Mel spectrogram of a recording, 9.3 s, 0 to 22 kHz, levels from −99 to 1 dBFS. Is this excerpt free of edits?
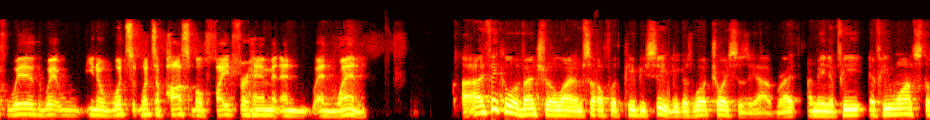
yes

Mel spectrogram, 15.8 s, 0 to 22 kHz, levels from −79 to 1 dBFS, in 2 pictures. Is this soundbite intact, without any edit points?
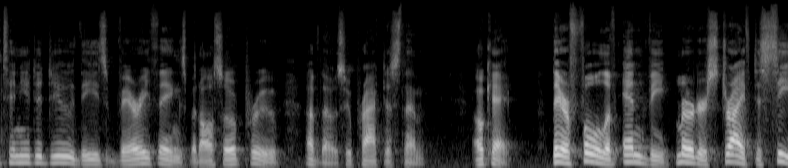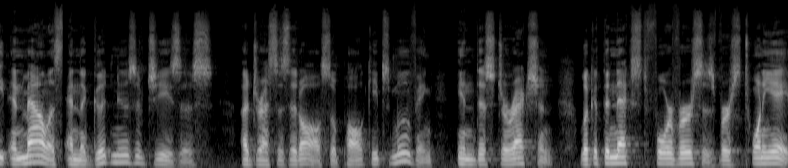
no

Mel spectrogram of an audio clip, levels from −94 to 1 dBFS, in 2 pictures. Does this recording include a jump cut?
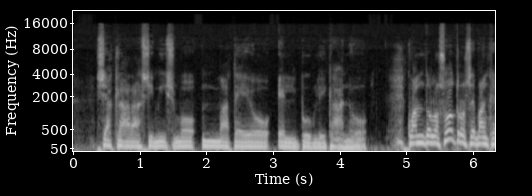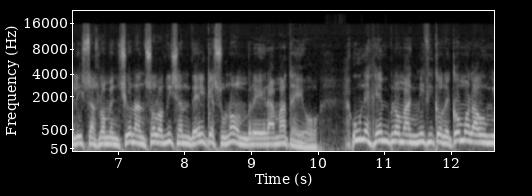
no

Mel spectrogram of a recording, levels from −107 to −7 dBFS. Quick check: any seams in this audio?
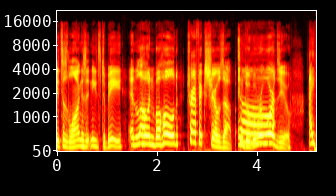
yes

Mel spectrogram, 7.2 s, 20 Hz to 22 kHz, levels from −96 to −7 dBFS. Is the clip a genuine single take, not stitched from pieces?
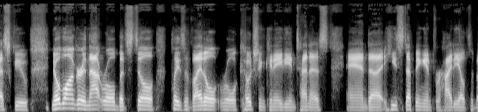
yes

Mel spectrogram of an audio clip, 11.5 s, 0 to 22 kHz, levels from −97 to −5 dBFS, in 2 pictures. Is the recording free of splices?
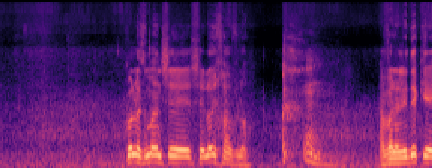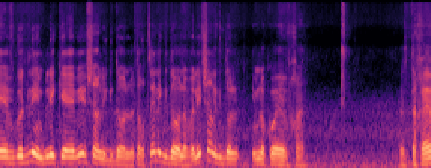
no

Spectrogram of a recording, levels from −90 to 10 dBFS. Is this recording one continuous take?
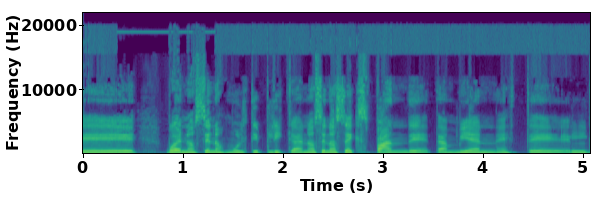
yes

